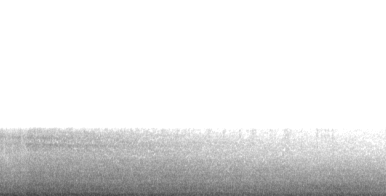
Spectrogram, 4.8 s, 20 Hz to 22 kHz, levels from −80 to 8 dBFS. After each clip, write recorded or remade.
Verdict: recorded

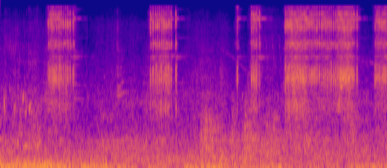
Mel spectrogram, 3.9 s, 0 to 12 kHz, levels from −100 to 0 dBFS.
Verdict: recorded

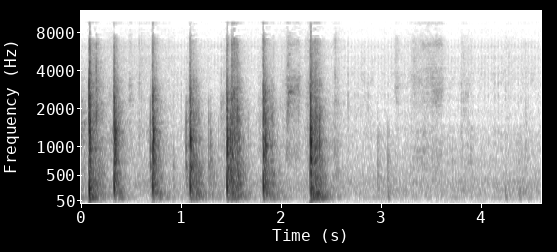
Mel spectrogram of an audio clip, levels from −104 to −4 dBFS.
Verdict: recorded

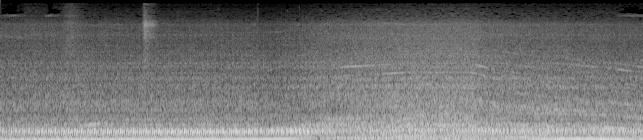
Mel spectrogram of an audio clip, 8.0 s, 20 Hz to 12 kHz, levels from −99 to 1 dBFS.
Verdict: recorded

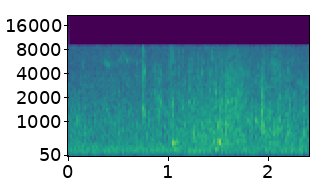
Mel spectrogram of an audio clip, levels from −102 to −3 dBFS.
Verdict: recorded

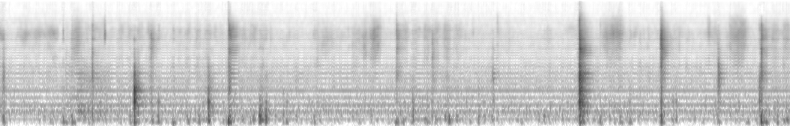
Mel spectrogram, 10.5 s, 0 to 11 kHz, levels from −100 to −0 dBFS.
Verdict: remade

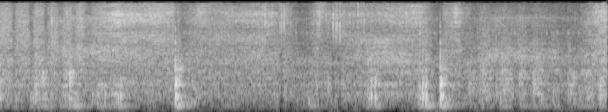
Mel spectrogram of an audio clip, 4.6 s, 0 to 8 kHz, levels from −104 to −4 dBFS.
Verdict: recorded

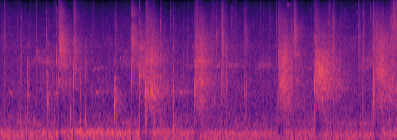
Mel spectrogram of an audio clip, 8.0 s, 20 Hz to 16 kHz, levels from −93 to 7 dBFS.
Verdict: recorded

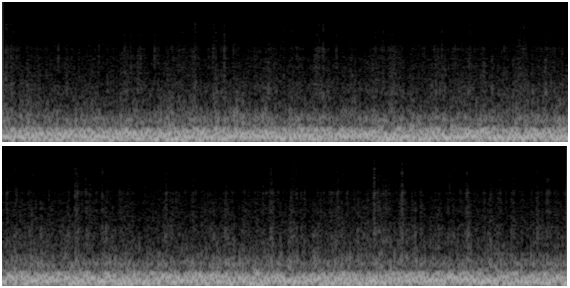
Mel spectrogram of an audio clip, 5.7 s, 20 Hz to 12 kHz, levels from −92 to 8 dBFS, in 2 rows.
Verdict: recorded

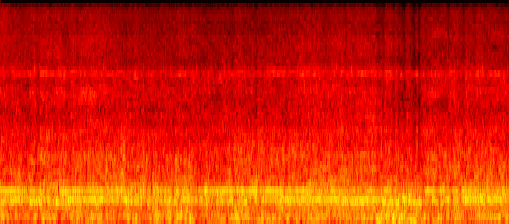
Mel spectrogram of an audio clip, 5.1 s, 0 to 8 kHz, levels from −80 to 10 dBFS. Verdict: remade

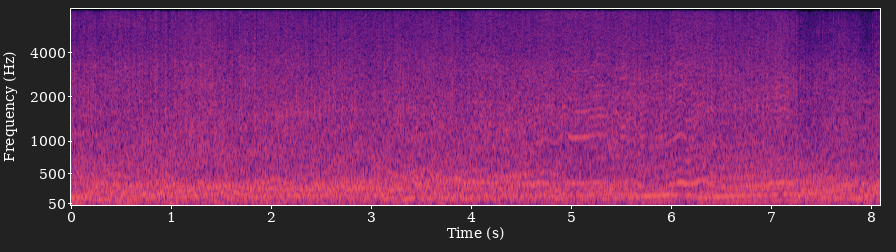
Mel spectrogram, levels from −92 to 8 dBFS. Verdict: recorded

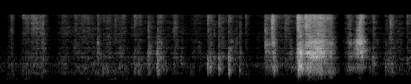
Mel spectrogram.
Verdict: remade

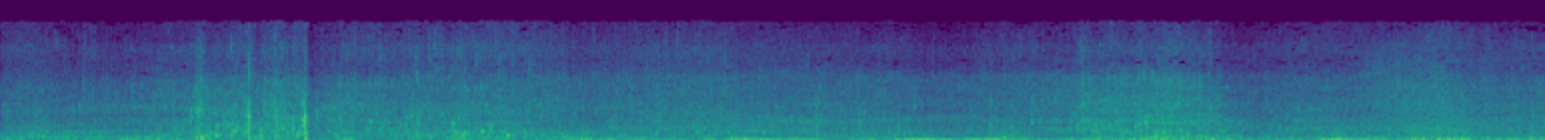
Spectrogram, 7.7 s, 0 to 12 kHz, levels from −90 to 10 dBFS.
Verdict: recorded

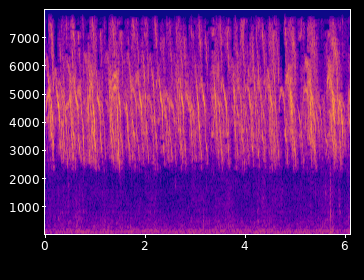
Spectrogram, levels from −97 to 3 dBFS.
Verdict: remade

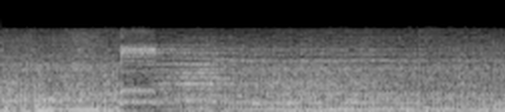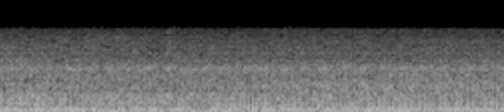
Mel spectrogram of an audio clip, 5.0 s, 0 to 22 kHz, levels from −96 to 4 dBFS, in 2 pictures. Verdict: remade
